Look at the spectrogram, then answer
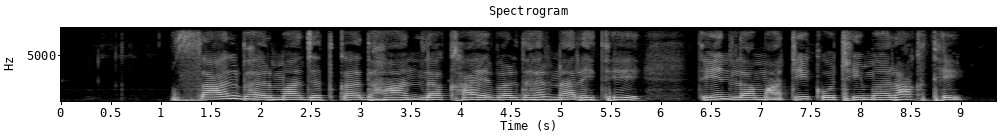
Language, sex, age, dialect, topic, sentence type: Chhattisgarhi, female, 18-24, Western/Budati/Khatahi, agriculture, statement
